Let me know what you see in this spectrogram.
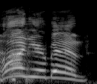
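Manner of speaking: acted yell in a whisper. Retelling shouting at the dog to shut up: imitating own whisper-yell. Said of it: "whisper yelling right now".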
